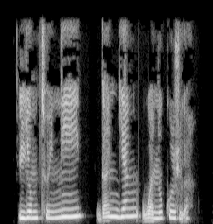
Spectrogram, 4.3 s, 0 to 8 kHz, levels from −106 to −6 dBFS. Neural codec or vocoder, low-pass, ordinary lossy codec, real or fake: none; 7.2 kHz; MP3, 48 kbps; real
